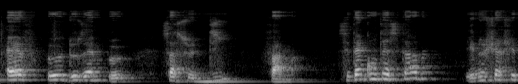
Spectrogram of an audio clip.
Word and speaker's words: femme: Femme, ça s'écrit F-E-2-M-E. Où est-ce que vous avez vu une lettre A? Il n'y en a pas. Pourtant, vous dites bien femme et non pas femme.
